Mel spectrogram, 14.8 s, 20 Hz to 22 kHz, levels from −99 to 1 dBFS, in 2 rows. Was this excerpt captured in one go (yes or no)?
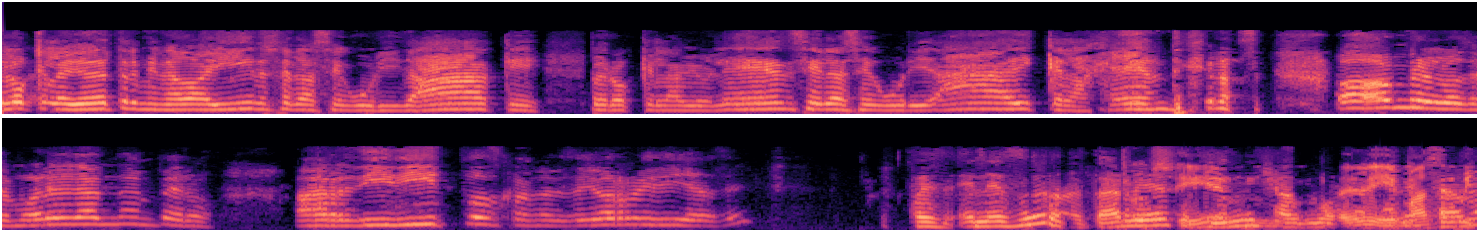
no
